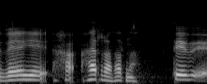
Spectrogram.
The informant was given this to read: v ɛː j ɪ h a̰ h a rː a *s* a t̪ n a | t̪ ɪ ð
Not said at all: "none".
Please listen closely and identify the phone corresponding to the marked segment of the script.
θ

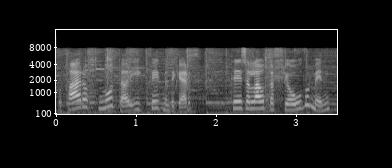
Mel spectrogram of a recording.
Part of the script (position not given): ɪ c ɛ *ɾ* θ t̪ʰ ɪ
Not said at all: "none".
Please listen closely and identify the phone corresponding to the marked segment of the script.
ɾ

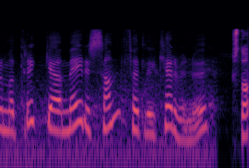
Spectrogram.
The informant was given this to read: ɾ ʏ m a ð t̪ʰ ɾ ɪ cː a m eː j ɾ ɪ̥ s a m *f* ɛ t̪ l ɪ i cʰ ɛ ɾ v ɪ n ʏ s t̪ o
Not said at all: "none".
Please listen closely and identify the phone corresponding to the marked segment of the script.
f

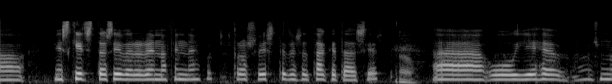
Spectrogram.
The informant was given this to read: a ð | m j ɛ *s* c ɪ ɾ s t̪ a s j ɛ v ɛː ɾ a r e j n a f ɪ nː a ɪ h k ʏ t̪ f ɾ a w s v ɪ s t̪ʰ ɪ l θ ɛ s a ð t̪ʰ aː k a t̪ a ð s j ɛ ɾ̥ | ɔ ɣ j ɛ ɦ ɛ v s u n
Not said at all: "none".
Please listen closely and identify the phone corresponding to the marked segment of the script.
s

